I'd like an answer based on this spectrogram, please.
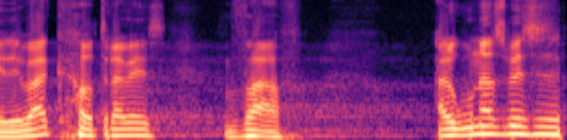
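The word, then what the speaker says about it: וָו: B de vaca, A, B de vaca, otra vez, Vav. Algunas veces se pronuncia Vak, algunas veces se pronuncia Vau, algunas veces se pronuncia Vau, dependiendo de la forma en la que está escrita, pero seguramente estás viendo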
